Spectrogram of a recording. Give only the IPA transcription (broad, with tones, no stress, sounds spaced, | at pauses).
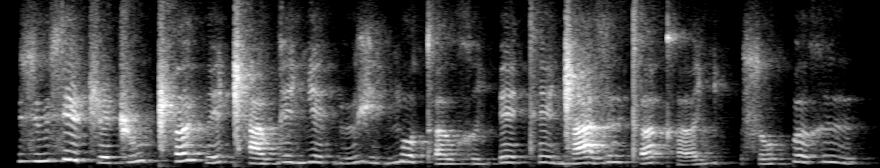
z ʉ˧˥ s e˥˨ ʈ͡ʂ e˨ ɖ͡ʐ u˧˥˧ ǁʰ ɐ˧˥˧ y̯ p e˩˥ ǁʰ a˨ u̯ ɡ e˥˨ ɲ e˥˨ ɓ ʉ˩˥ ʒ i˨ ŋ͡m o˥˨ tʼ ɐ˨ u̯ x ɵ˨ ʎ ʔ e˥˨ tʰ e˥˨ ŋ͡ǁ a˧˥˧ z ɨ˥˨ tʼ ɐ˧˥˧ kʰ ɐ˩˥ ʎ | s o˩˥ k͡p ɵ˥˨ x ɨ˥˨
